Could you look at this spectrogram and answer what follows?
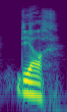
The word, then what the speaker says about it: Diolch: How do you say it? – Dioch. – Dioch. – D-I-O-L-C-H. – Dioch. Something like that? – Yeah. – Got it. – Back in the throat.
